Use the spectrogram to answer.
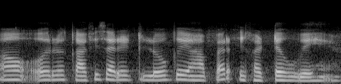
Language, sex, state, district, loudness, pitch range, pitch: Hindi, female, Bihar, Kishanganj, -19 LUFS, 195-215 Hz, 200 Hz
